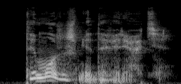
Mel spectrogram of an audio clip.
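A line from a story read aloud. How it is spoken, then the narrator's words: Conciliatory after deep sigh. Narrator (Russian): Глубоко вздохнув, примирительно ответил он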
